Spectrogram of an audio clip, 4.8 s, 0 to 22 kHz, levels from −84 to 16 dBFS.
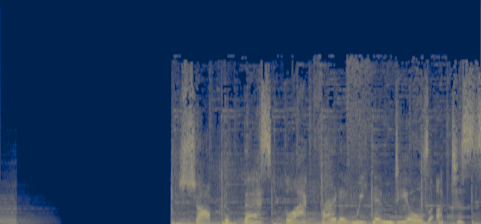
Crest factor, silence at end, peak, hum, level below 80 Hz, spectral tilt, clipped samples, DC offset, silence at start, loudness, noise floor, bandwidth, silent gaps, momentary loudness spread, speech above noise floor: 16 dB; 0 s; -6 dBFS; none; -36 dBFS; -3.5 dB/octave; under 0.1%; under 0.1%; 0 s; -18 LUFS; under -90 dBFS; 17 kHz; 1.61-1.71 s; 4 LU; over 72 dB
